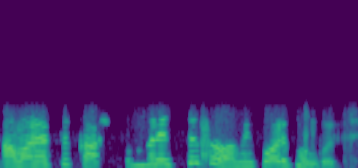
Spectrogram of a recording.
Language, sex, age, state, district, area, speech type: Bengali, female, 18-30, West Bengal, Uttar Dinajpur, urban, conversation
